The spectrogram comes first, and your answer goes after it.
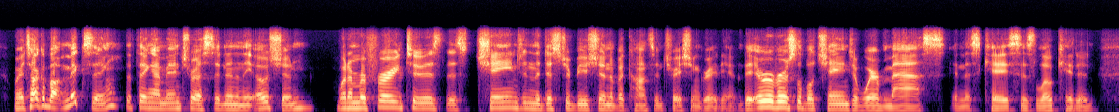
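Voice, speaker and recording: Against a quiet background, a man with a fairly high voice talks with hardly any pauses and very wide pitch swings. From US West Coast, San Diego. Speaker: ocean scientist, university researcher. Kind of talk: seminar lecture. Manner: fast.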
